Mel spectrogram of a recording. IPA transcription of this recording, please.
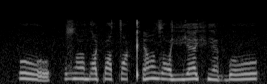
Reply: o | zˤ ũ dˤ i pʲ o tˤ i kʼ ẽ zˤ o vʲ æ fʲ æ̃ ɓ o

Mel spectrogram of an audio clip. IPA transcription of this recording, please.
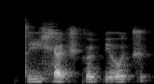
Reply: t i x æ t͡ʃ k ɵ pʲ o t͡ʃ

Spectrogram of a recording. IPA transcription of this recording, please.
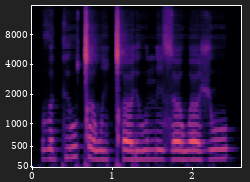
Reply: ð ə kʲ u ǀ ə w i ǀʰ œ ɾʲ u n i z œ w œ ʒ u

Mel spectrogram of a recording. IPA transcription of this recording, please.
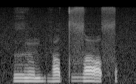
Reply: ɣ ə̃ bʱ e tˤ zˤ ɨ sˤ

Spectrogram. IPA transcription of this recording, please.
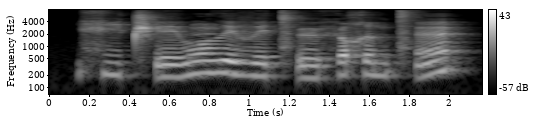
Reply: x i t͡ʃʼ e β õ ð e v e t͡sʼ ø h ʏ χ i m t͡sʼ ɛ̃

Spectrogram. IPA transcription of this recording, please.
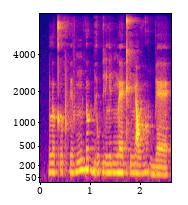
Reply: l ʊ kʼ ʊ pʰ ɪ v ŋ͡m i̤ ɾ ʊ ɡ͡b ɪ w ɠ i l i ŋ͡m ɛ kʼ i ŋ ɛ w ðˤ e̤ ɡ͡b ɛ

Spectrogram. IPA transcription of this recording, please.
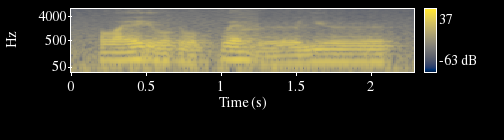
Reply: lˠ e˧˥ ɾʲ o˩˧ ɗ o˩ kʷ ɛ˥ v øː˩˧ lʲ øː˧

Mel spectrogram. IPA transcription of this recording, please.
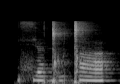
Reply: sʲ a ɡ͡ǀ u ǀ a

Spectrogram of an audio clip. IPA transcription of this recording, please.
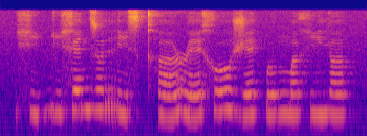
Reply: x i˨˩˦ ɡ͡b i˨ x ɛ˦˥ n z ʊ˦˥ r i˨˩˦ s kʰ ʌ˨˩˦ ɹ ɛ˩˥ x o˧˥˧ ʒ ɛ˧˥˧ k͡p o˦˥ ŋ͡m ʌ˧˥˧ x i˦˥ j ʌ˦˥

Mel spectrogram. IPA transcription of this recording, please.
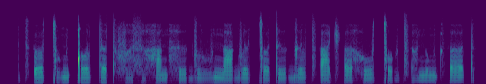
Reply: t͡sʼ ɵ ǀ ṳ ŋ ǃ ʊ l t ə t f ə̤ s ə̤ h a n h ɨ ɡ l ṳ n a ɡ l ɨ ǀ ɵ t ɨ ɡ ɨ l t͡sʼ a t͡ʃʼ ɜ h u ǀ ʊ ɡ t͡sʼ ə̤ n u ŋ t͡sʼ ɜ t

